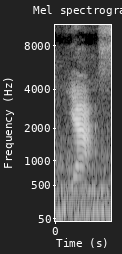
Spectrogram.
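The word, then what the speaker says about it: Yass: No, how do you pronounce it again? Yas.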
